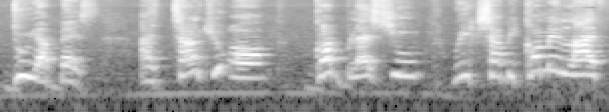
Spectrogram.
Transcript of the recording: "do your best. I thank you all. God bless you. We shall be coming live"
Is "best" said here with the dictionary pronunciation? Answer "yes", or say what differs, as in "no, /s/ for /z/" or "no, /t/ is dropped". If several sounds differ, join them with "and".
yes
